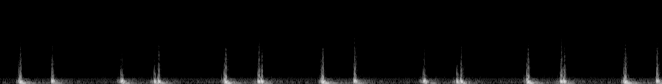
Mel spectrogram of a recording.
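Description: Heartbeat sound effect: a steady double thump, lub-dub, repeating about once a second.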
